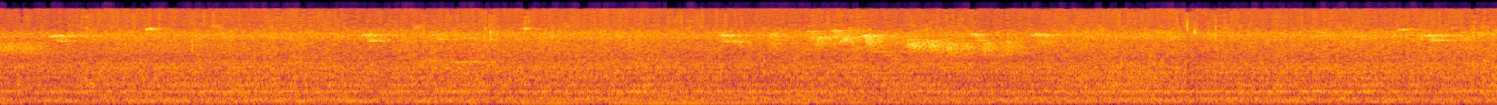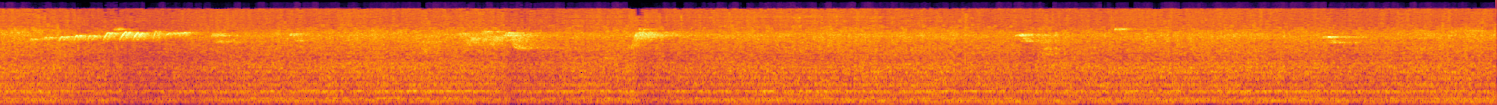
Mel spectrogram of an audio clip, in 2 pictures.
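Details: Honey bees at work in a blossoming backyard tree in the morning, a steady deep collective hum, overlaid by scattered short high-pitched bird chirps and whistles.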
